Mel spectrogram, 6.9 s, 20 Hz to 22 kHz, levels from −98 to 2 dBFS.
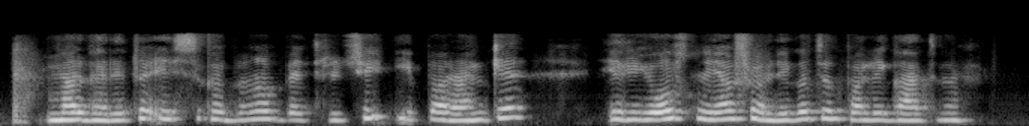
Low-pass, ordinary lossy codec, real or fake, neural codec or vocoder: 7.2 kHz; MP3, 64 kbps; fake; codec, 16 kHz, 2 kbps, FreqCodec, smaller model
